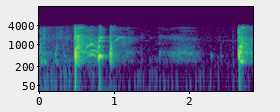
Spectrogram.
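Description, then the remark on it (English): Several sharp coughs from one person, a quick cluster of two or three followed by a short pause and another single cough. “Excuse me, I may be coughing a little bit.”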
